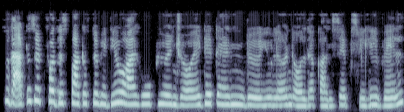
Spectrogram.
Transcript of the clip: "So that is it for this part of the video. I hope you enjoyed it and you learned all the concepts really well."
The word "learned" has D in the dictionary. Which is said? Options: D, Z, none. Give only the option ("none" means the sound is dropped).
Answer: D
